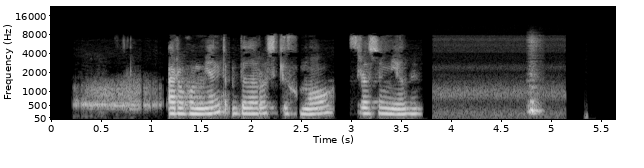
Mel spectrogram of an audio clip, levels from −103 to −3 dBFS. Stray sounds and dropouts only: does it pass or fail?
fail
